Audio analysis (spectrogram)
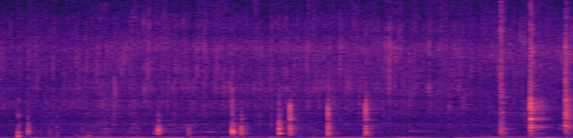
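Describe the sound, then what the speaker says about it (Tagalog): Onion and garlic sauté in a pan for a rainy-day sopas, with a continuous low sizzle and a run of quick, crisp spatula taps and scrapes, close up, with no talking. "igisa lang natin yung sibuyas sa kabawang"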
